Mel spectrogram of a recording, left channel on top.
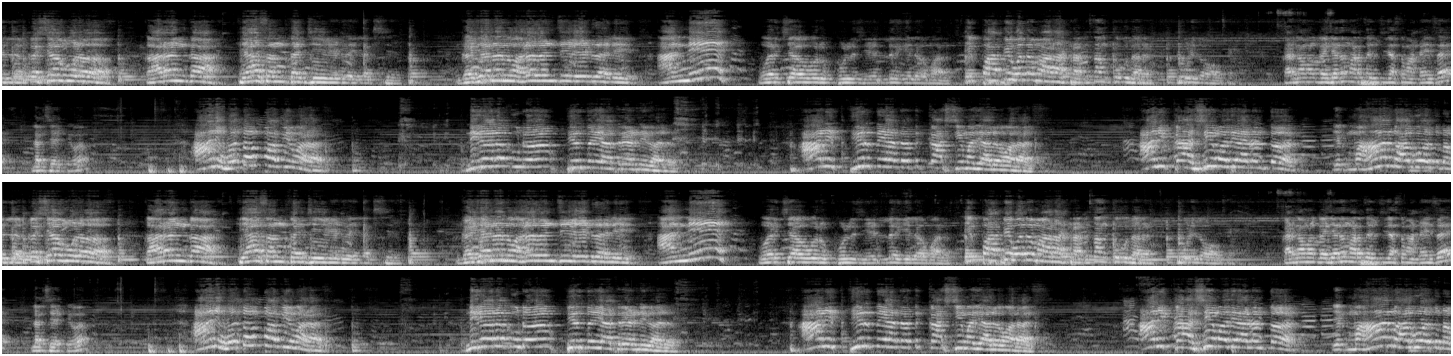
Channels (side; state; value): both; normal; correlation -0.04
